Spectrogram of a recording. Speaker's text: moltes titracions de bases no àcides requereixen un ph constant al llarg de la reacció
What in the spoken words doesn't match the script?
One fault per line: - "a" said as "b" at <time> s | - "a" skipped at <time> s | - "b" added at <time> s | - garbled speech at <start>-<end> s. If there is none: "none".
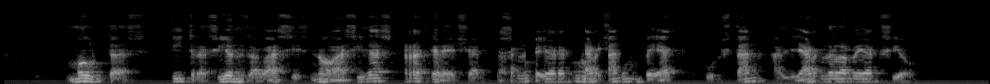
- garbled speech at 5.0-6.2 s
